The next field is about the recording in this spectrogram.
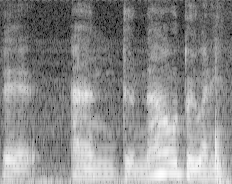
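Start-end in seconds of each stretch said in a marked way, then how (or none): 0.7-1.8 "and now" with d and n both distinct; "and now", the d never swallowed; clearly released d. Shown as a demonstration. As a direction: slowly sound out the d, then the n in "and now". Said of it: "doとnuははっきり発音して".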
